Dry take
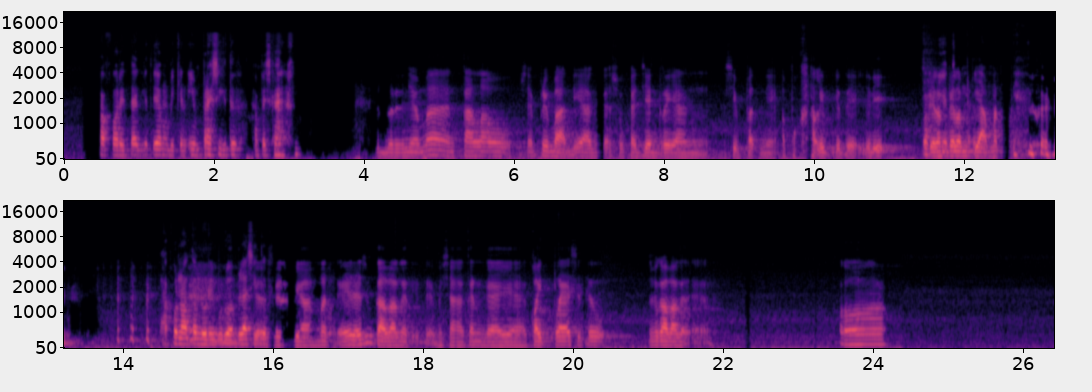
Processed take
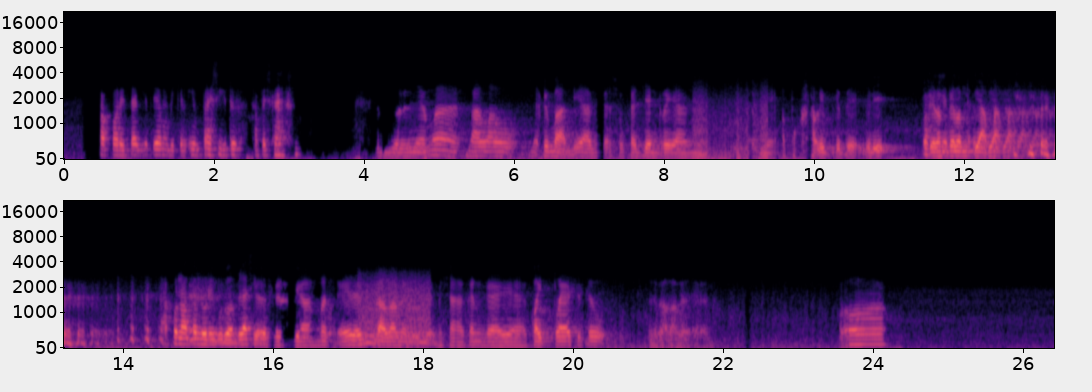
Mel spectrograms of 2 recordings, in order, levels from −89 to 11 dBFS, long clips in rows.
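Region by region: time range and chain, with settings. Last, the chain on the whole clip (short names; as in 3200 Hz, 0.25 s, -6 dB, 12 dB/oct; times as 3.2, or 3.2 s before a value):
0.96–1.95 LPF 1200 Hz 6 dB/oct + low shelf 87 Hz -8.5 dB
4.24–6.41 air absorption 70 m + notch 410 Hz + dispersion highs, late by 0.112 s, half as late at 330 Hz
8.38–9.39 half-waves squared off + negative-ratio compressor -36 dBFS, ratio -0.5
12.06–14.61 block floating point 7-bit + delay with a stepping band-pass 0.107 s, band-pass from 4500 Hz, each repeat -0.7 oct, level -5 dB + lo-fi delay 0.185 s, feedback 55%, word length 9-bit, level -4 dB
17.13–18.11 delta modulation 16 kbps, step -28 dBFS + HPF 61 Hz
20.38–23.69 bell 650 Hz -4 dB 0.44 oct + compressor 10:1, threshold -33 dBFS + LPC vocoder at 8 kHz whisper
whole clip: LPF 1800 Hz 24 dB/oct; dynamic EQ 320 Hz, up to +4 dB, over -38 dBFS, Q 0.92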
